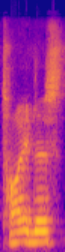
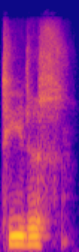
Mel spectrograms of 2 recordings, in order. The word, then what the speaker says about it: Tidus: is pronounced Tidus, not Tidus.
